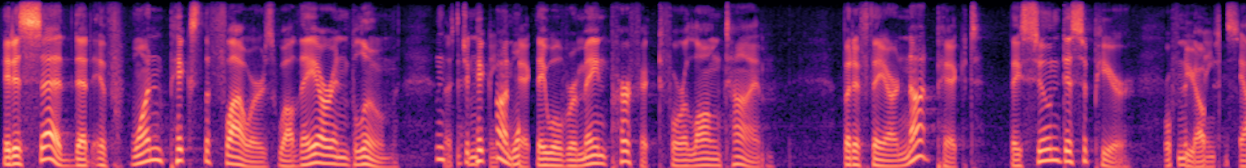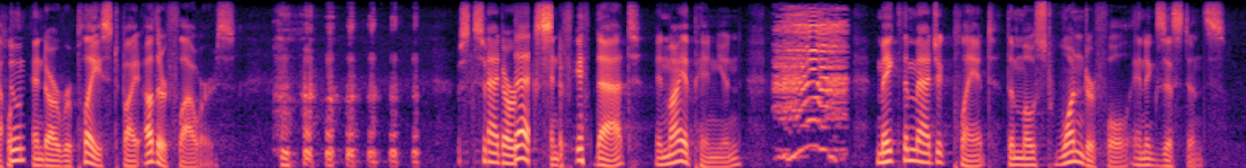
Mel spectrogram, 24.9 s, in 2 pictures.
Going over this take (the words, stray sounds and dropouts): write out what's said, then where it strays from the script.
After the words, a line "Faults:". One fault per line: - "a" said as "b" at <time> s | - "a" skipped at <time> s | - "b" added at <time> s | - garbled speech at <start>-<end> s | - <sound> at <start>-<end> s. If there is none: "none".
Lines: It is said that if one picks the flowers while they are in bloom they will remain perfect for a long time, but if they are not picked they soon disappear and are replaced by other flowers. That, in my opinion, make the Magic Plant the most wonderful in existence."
It is said that if one picks the flowers while they are in bloom [garbled] they will remain perfect for a long time, but if they are not picked they soon disappear [garbled] and are replaced by other flowers. [garbled] That, in my opinion, make the Magic Plant the most wonderful in existence."
Faults:
- garbled speech at 4.4-5.3 s
- garbled speech at 11.6-12.7 s
- laugh at 15.2-16.7 s
- garbled speech at 17.0-18.4 s
- squeak at 20.2-21.0 s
